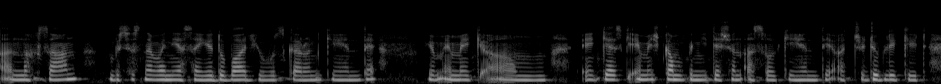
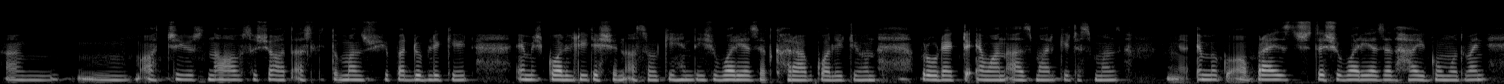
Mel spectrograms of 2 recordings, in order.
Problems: background sounds at intervals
